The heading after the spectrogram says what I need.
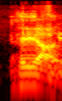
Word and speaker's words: Heian: Is that how it's The pronounced? Heian, Heian.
